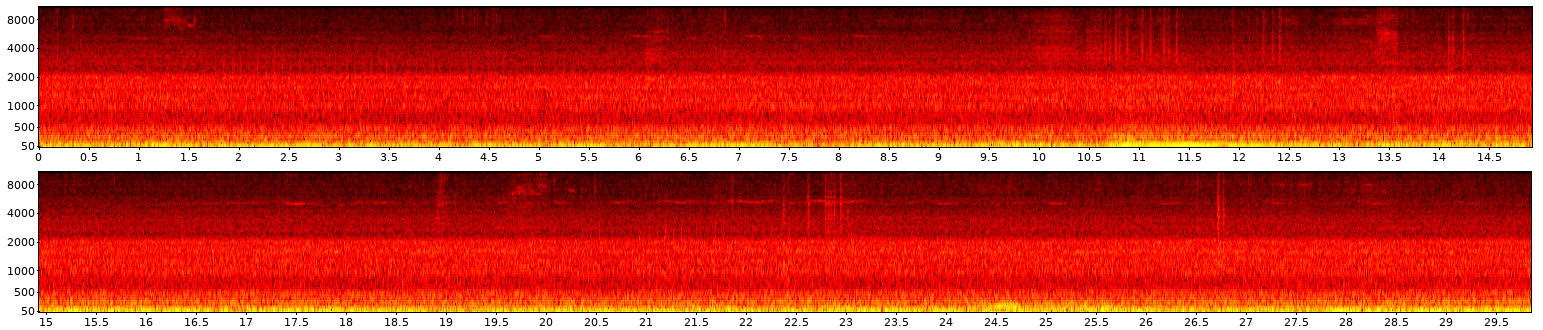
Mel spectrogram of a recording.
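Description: Steady low rumble of a car heard from inside the cabin, swelling briefly about eleven seconds in and again near the end.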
